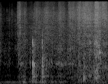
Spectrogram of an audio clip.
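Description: Part of a Shadow of the Colossus sculpture is torn up, a short, close crinkling rip that builds over about a second, alone without speech.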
